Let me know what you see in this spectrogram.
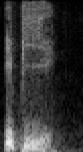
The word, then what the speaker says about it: épiller: Épillé s'écrit avec deux L et on le prononce en mouillant les L. Épillé.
